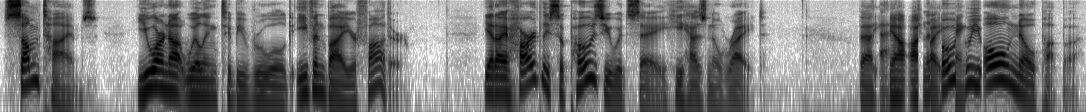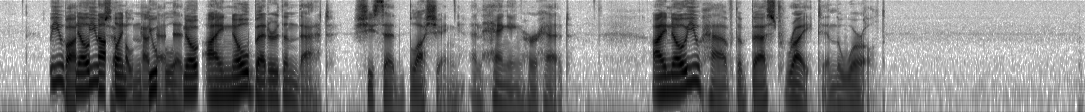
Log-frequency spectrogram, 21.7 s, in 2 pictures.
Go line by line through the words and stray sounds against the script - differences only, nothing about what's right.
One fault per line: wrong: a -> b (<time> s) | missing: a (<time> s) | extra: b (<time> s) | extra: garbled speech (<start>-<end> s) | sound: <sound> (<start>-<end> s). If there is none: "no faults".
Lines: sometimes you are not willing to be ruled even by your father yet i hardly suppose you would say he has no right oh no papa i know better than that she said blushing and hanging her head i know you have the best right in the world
extra: garbled speech (8.6-9.8 s)
extra: garbled speech (11.4-12.9 s)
